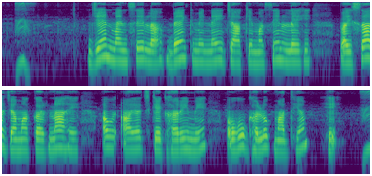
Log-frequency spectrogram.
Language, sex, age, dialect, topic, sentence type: Chhattisgarhi, female, 31-35, Northern/Bhandar, banking, statement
